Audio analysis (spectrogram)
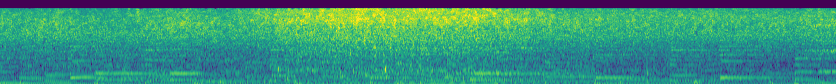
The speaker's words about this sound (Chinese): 呢个就系瀑布啊？ 梗系唔系啦，呢个瀑布底嚟嘅咋，仲要继续行啊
